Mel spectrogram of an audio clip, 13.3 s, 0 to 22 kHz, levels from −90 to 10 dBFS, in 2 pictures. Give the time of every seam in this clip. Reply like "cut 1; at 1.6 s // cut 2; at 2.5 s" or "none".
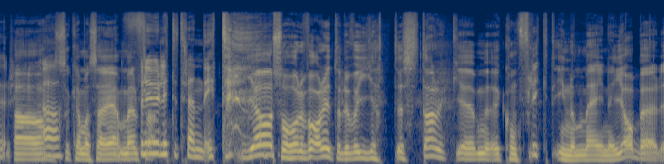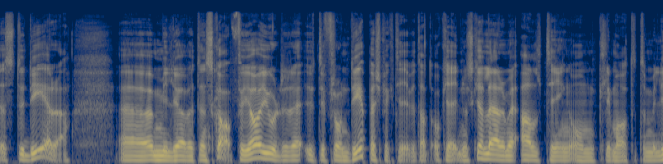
cut 1; at 2.7 s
